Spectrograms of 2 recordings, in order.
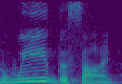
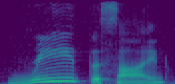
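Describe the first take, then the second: First: The first word begins with a W sound. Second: The first word begins with an R sound. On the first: "he can't pronounce his R's" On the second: "instead of saying, read the sign"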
